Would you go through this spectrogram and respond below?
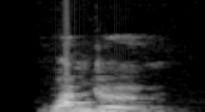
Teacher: Các em lưu ý, đây là động từ có hai âm tiết, nhưng vì âm số 2 chữ ơ, nên trọng âm lại rơi âm tiết số 1.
